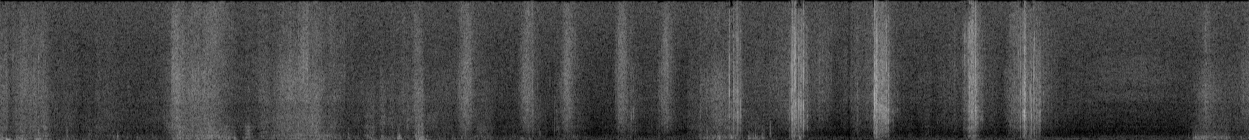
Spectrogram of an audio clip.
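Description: Boots kicking and crunching in snow, then a string of sharp crackling tears and rustles, one or two a second, as handfuls of dry grass are pulled from under the snow.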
